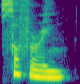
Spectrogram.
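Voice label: "suffering", British English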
